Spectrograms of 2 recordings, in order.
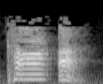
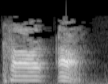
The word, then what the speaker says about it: chara: It's kara. And it's spelled C-H-A-R-A, but it's pronounced kara. Which means cheerfulness, calm, delight.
